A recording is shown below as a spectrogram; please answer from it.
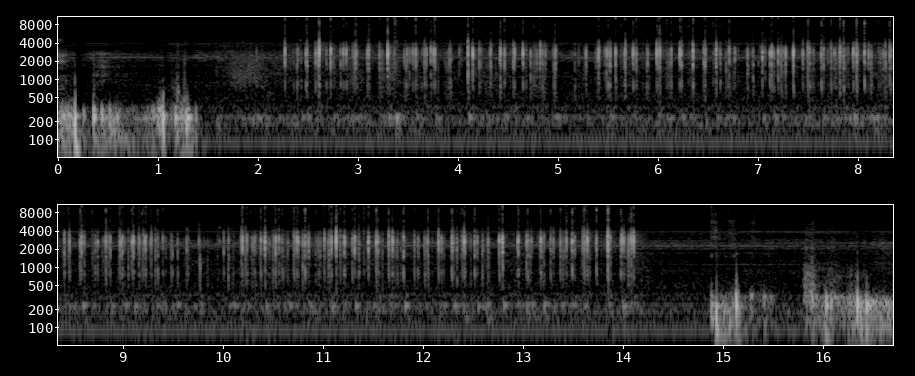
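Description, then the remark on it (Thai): Rapid, steady typing on a mechanical computer keyboard with south-facing lighting, keys bottoming out with no sound of metal hitting plastic, a dense stream of crisp key clicks lasting about twelve seconds over a low constant hum, with a few soft thumps at the start and end. “เพราะว่าเราอย่างเวลาเราเล่นคีย์บอร์ด อ่ะ เราก็ต้องการเสียงที่มันแบบอ่ะผมยกตัวอย่าง อย่างนี้แล้วกันอันนี้ให้ฟังคีย์บอร์ดผม เดี๋ยวปรับใหม่”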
